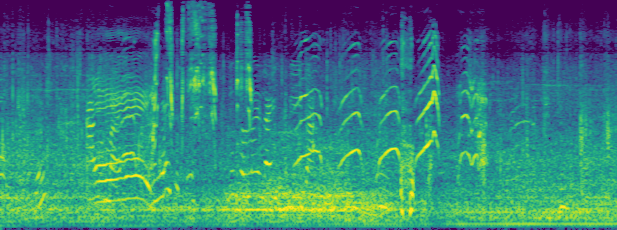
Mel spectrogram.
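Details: Baby macaque named Cola crying while its sister Lyly is angry: a rapid run of arched, whiny tonal cries, several per second, rising then falling, over a steady background hum and splashy noise.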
